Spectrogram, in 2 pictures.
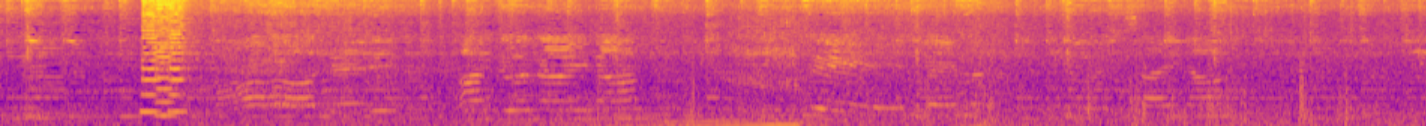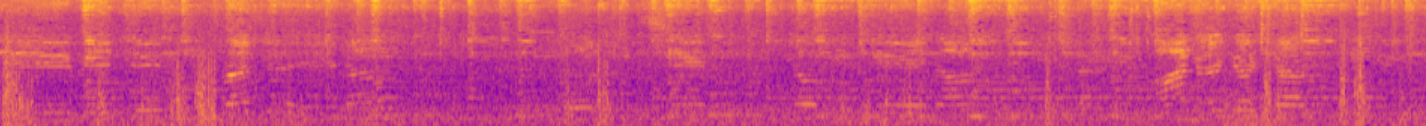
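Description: Inside a moving bus: engine and road noise, with a loud horn toot about a second in, voices, and an acoustic guitar played under them.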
